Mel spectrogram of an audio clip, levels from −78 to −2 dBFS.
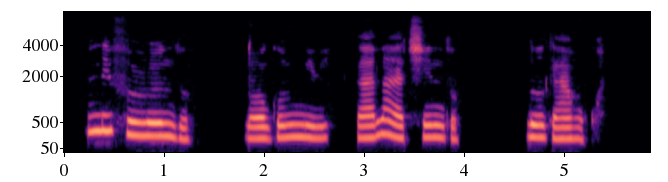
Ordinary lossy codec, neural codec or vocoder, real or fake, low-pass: none; none; real; 7.2 kHz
